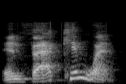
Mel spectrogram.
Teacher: Probably the t will disappear and we're just going to hear a big k sound.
